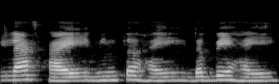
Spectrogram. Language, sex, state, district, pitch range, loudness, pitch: Marathi, female, Maharashtra, Chandrapur, 175-205 Hz, -18 LUFS, 180 Hz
